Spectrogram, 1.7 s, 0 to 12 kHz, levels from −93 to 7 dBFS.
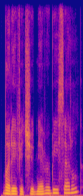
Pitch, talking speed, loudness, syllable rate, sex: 180 Hz, 250 wpm, -17 LUFS, 5.8 syllables/s, female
